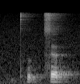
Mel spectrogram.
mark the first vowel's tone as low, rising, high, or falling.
rising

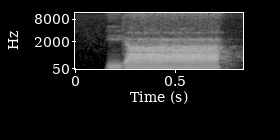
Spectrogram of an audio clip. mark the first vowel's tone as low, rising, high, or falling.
high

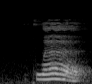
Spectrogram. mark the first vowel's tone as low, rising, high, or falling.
falling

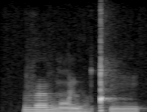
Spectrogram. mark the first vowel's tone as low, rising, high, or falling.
high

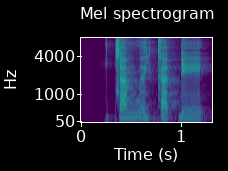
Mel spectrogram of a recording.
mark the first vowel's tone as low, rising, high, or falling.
rising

